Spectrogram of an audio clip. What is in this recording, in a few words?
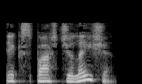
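"expostulation", British English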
